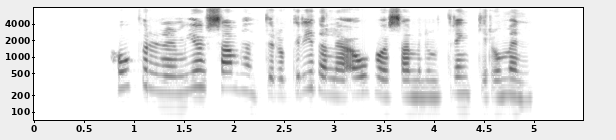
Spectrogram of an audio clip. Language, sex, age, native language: Icelandic, female, 40-49, Icelandic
